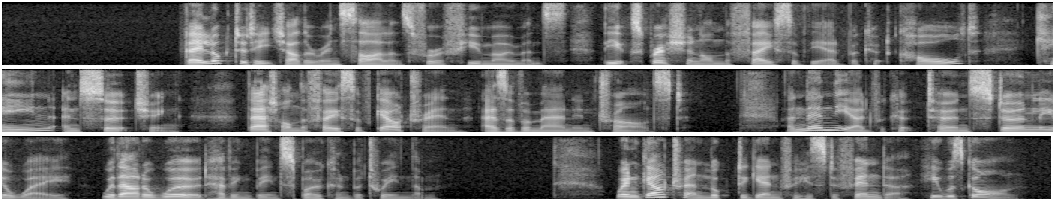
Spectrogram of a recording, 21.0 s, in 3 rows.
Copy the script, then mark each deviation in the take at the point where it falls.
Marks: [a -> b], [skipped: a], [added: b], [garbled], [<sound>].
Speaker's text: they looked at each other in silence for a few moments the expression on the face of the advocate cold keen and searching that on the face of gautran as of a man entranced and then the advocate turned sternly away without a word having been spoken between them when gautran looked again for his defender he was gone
they looked at each other in silence for a few moments the expression on the face of the advocate cold keen and searching that on the face of gautran as of a man entranced and then the advocate turned sternly away without a word having been spoken between them when gautran looked again for his defender he was gone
